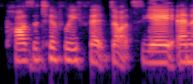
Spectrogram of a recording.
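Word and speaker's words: Pawsitively: up the website it's positively fit dot ca and it's p-a-w-s-i not spelled like pause instead of i i have trouble now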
